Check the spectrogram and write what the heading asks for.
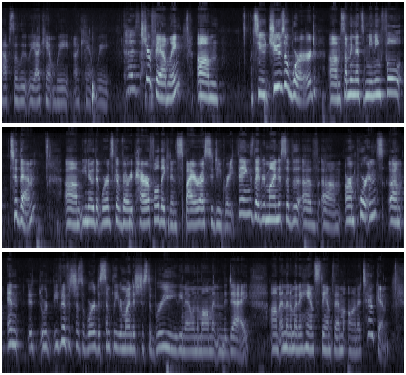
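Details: Adult woman speaking; typical speech.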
